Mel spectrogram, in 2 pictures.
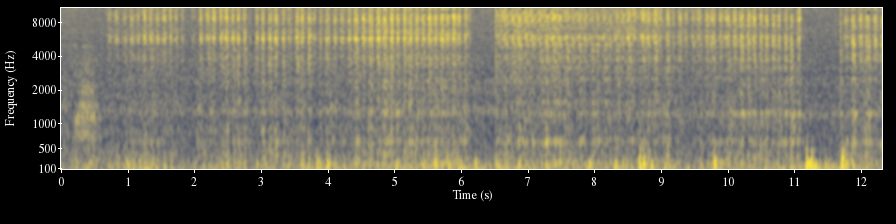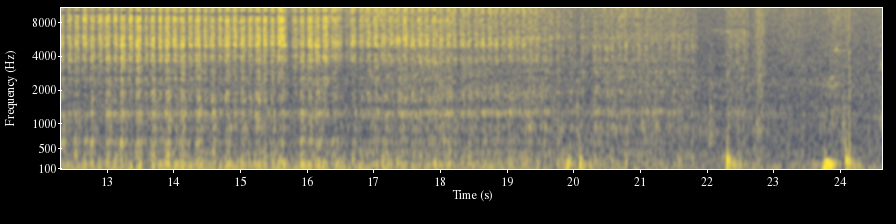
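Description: Faint scratching and rubbing of a coloured pencil worked over paper, laying down another layer of colour, with a few soft knocks along the way.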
